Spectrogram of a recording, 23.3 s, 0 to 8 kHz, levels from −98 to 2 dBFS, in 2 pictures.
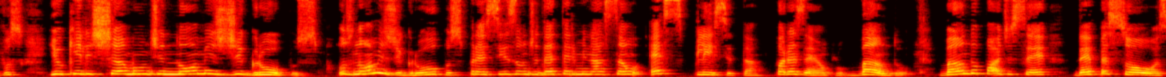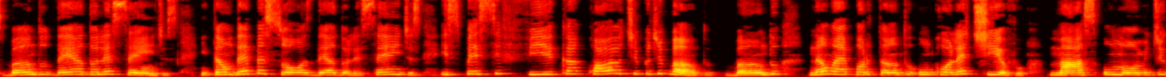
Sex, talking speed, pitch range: female, 130 wpm, 235-305 Hz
